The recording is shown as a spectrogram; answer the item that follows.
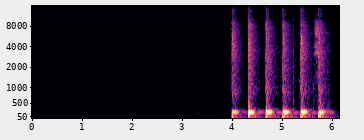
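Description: Six loud knocks on the back door in quick succession, about three a second, beginning about four seconds in.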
